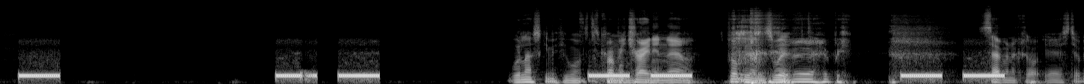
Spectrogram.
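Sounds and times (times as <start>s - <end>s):
telephone call ringing tone: 0.2s - 0.6s, 2.8s - 3.8s, 5.9s - 6.9s, 9.0s - 10.0s
speech: 5.2s - 9.0s, 9.9s - 10.8s.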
